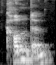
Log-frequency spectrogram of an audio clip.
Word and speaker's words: condom: But condom, it's the word con and the word dom.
